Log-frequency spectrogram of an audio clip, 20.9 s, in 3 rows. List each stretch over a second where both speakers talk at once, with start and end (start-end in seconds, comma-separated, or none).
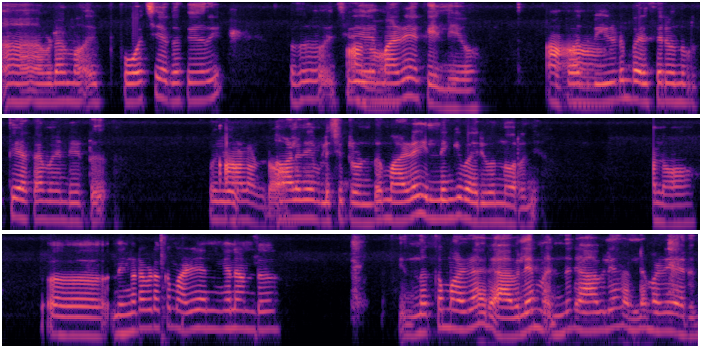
none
